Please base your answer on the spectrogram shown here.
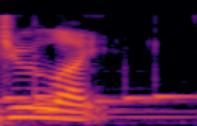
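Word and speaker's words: July: it is the way Juli itu bacanya telah julai tickets kemudian it is our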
